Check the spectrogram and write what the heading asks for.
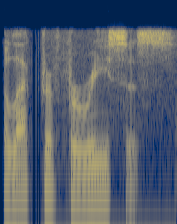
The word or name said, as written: electrophoresis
